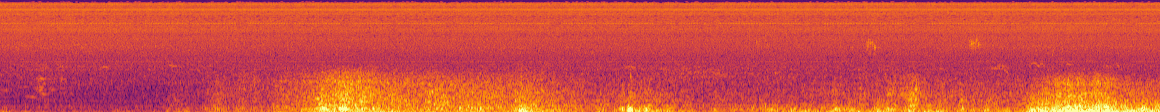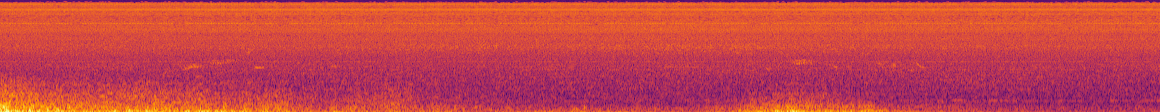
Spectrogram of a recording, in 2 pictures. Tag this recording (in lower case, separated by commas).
thunder, thunderstorm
